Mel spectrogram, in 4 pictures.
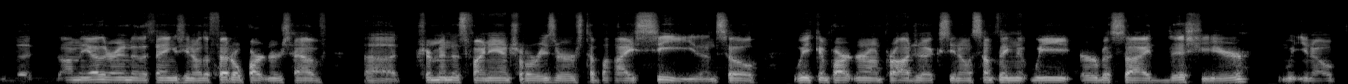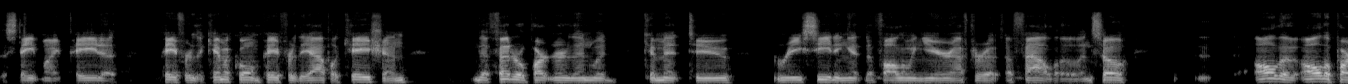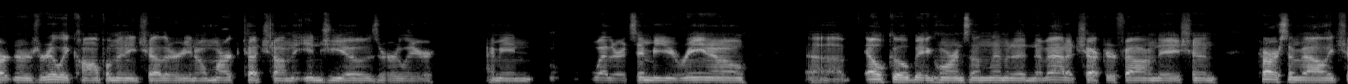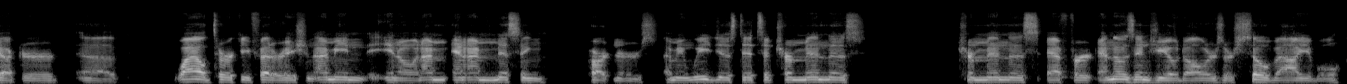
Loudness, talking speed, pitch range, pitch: -26 LUFS, 150 wpm, 95-105 Hz, 100 Hz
